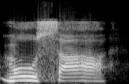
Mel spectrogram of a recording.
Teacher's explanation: میم واؤ پیش مو، سین کھڑا زبر سا، موسا۔ میم کے بعد واؤ مدہ ہے، ایک الف کی مقدار لمبا کر کے پڑھا جائے گا۔ سین کے اوپر کھڑا زبر ہے، ایک الف کی مقدار لمبا کر کے پڑھیں گے۔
